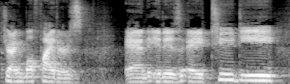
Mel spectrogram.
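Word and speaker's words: Dragon Ball FighterZ: proper way to say it looks like Dragon Ball fighter Z but is supposed to be pronounced Dragon Ball Fighters and it is a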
